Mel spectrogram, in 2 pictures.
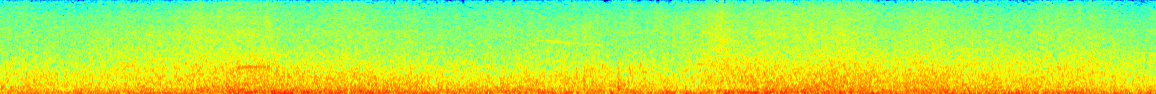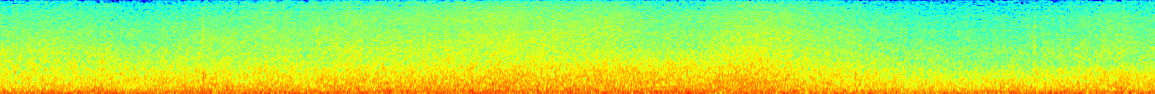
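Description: Ocean waves roll and surge along the rugged British Columbia coast, a loud, continuous wash of surf with swelling crests every few seconds and strong wind buffeting throughout, no voices.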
